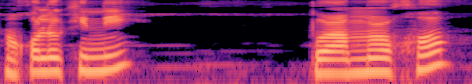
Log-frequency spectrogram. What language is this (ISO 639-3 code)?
asm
